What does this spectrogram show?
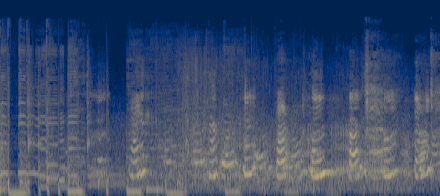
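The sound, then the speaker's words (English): A noisy crowd of California sea lions at a floating pier outside Elkhorn Slough in Monterey barks, belches, coughs, sneezes and wheezes, with many hoarse, overlapping calls coming in rapid, irregular bursts, loud, over a constant low rumble. “The belching, sneezing, coughing, and wheezing may sound like a bad cold, but the barking gives it away. These noisy mammals are California sea lions.”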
